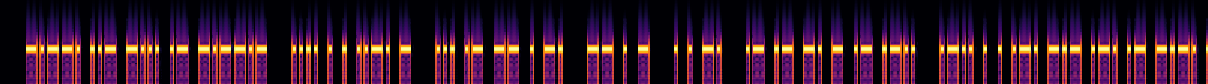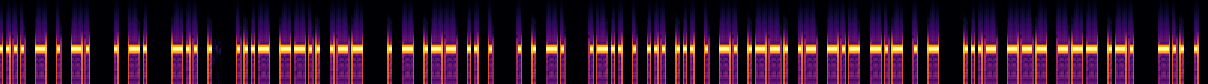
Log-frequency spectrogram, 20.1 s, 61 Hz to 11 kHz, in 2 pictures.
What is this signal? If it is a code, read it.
Morse code, heard as a keyed tone, about 40 wpm, 550 Hz. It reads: <KN>UBA) HEEFT SAMEN MET EEN AANTAL LEERKRACHTEN EN DE VZW ETWIE EEN LESSENPAKKET VOOR DE
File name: Files Web tls / Morse on9fv / morse40kps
